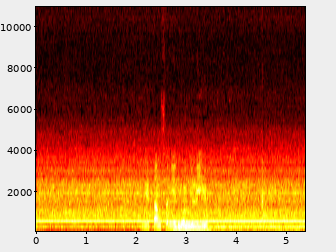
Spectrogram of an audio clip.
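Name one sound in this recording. A machine hums with a steady high tone.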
